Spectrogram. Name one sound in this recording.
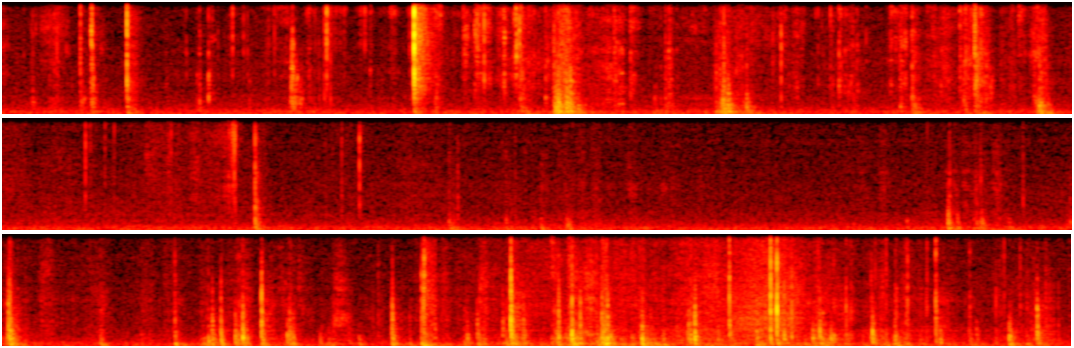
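Wooden craft sticks click and tap against each other on a table.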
